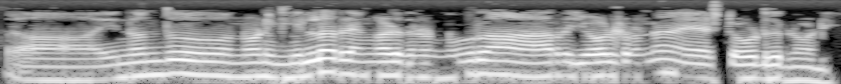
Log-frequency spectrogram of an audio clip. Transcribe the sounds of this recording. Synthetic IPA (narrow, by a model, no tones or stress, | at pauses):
inːond̪uno̞ːɽimilːɐɾeŋɡaːɽid̪unoːɽinuːɾaːɾɐjoːlɾɐnːɐesʈoːɾɖid̪ɾunoːɽi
